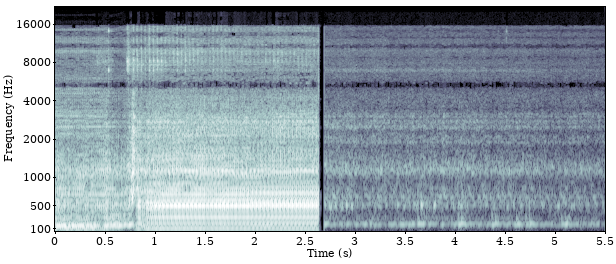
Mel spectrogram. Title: Very unhappy soft starter, SCR misfire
